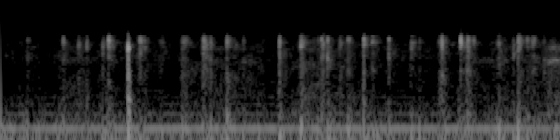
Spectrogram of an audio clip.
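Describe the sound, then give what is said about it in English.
Rapid, uneven clicking of keys on a computer keyboard as someone types in a message during a call, steady throughout, with a low constant hum underneath and no voices. “So I'm typing in just in case”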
